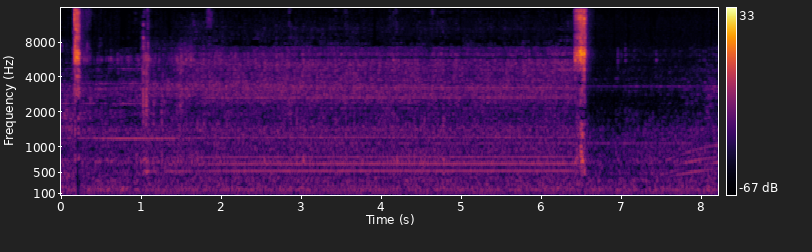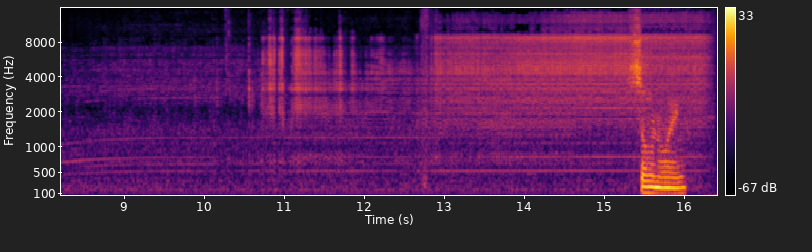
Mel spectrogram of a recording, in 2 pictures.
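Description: Small cooling fans of a GeeekPi dual-fan Raspberry Pi heatsink running with a steady whine. About six and a half seconds in, the whine stops with a click, and a second later the fan spins back up with a rising pitch. Later the fan rattles and then a louder buzz sets in: the vibration of a faulty fan.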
